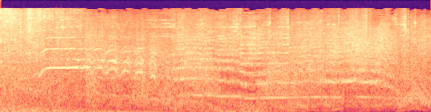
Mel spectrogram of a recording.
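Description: Loud, heavily distorted horse whinny sound effect: one long, wavering cry that falls in pitch, over a harsh wall of noise.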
